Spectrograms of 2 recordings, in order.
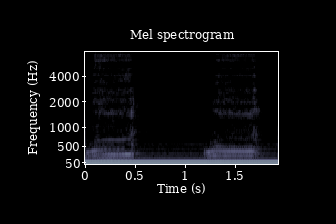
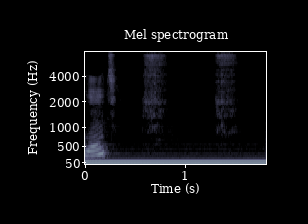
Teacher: There is a voiced TH, th, th, and there's an unvoiced TH, th, th.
